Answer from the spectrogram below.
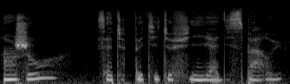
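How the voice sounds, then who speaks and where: A woman reading literary fiction as an ASMR audiobook in a hushed, breathy, deliberate whisper, close to the mic. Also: a little high, no echo. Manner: slow, hushed, deliberate storytelling. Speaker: audiobook reader.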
